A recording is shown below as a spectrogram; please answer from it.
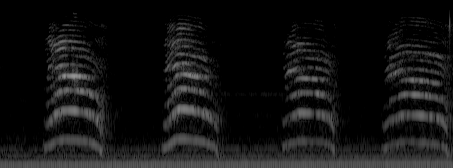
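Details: Rescued kitten, about three days after being taken in, first let out of its cage into a room, meowing loudly and plaintively to demand more: four arched, harmonic meows about one per second, against a steady low indoor hum.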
